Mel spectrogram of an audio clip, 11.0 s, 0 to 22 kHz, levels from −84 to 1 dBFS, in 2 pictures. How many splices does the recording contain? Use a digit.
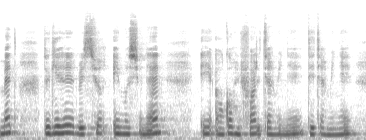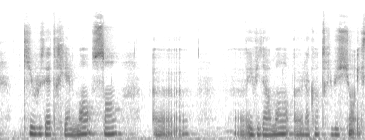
2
